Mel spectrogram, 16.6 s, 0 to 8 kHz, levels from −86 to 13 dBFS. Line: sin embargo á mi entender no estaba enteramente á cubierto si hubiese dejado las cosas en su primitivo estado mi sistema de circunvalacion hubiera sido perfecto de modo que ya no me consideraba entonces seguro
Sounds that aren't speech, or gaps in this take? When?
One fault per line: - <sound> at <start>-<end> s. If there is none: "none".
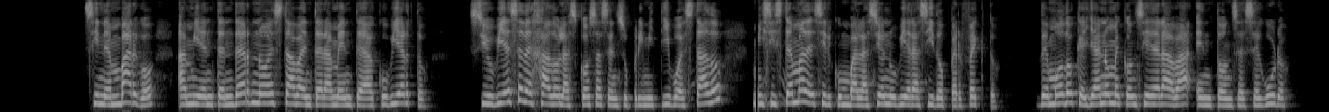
- dropout at 9.4-9.5 s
